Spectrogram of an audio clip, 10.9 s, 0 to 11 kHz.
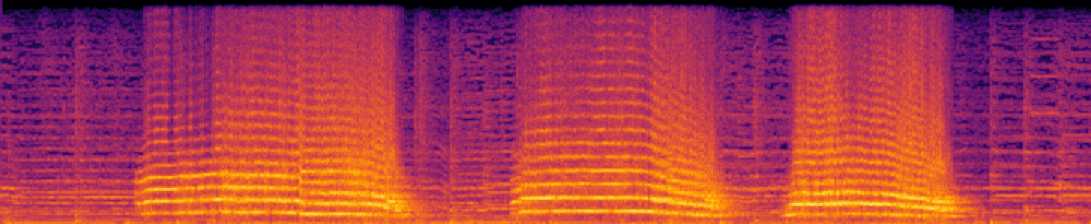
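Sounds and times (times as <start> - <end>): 
elephant trumpeting: 1.3 - 4.4, 5.1 - 9.8.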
